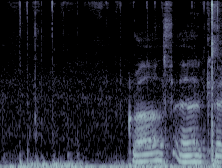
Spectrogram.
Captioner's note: typing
